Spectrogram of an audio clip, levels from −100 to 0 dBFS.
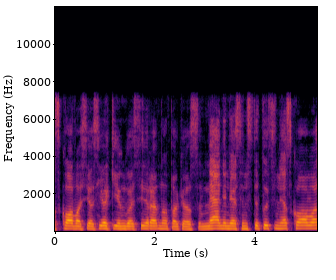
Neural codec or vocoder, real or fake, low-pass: codec, 16 kHz, 4 kbps, FunCodec, trained on Chinese and English, 50 frames a second; fake; 7.2 kHz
